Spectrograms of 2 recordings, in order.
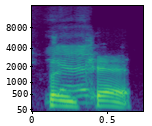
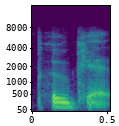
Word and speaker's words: Phuket: Phuket. I'd pronounce it with the F word. Yeah, you know, Martin, my mate Martin, who went down there, was calling it Phuket for ages.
